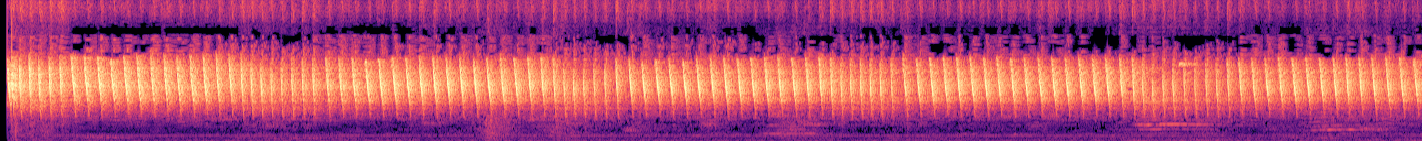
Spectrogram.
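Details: Mountain prinia singing a fast, unbroken series of sharp, high ticking notes, repeated several times a second with a steady pulse, played as a tutor recording to teach caged songbirds; faint lower whistles near the end.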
